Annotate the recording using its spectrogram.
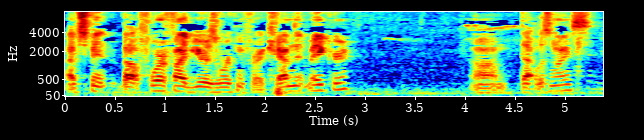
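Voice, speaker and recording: With an American accent and some vocal fry, a man speaks at a medium pitch and moderate pace, with ordinary pitch variation and long, frequent pauses. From Texas, Houston. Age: 30s. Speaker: Navy veteran. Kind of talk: casual chat. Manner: halting.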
